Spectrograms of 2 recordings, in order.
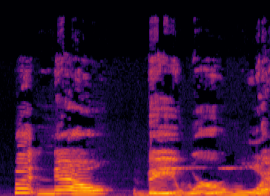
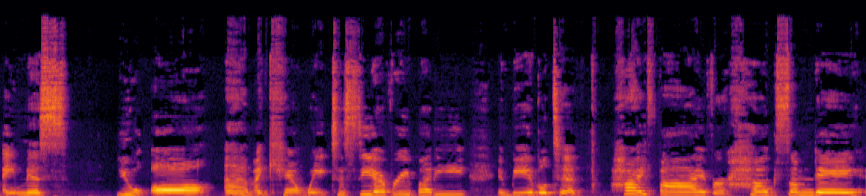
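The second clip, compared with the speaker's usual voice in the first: normal talking voice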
